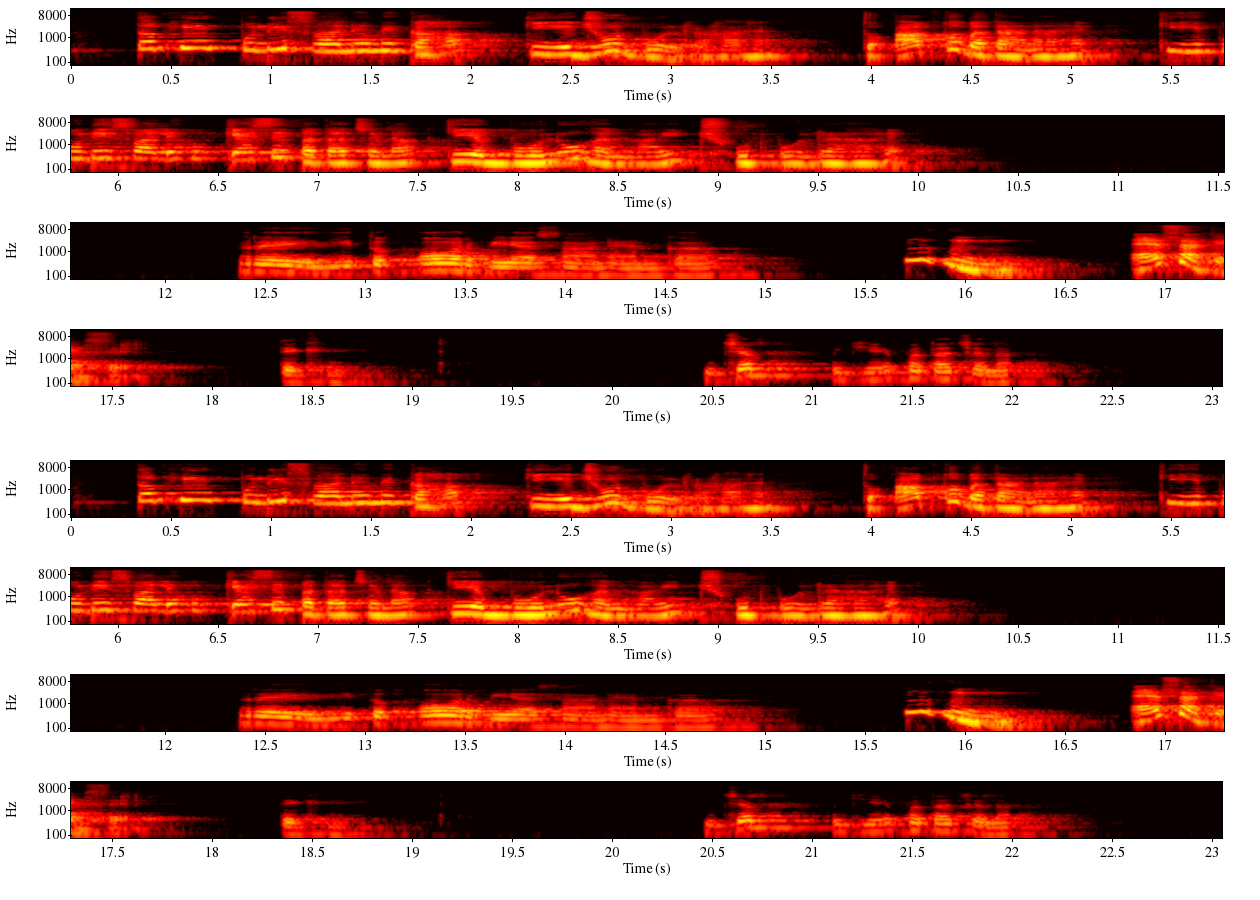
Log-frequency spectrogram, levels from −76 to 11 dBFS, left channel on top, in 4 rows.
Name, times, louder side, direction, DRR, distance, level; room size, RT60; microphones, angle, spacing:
voice 1, 0.3-2.0 2.3-3.6 4.0-5.1 5.5-10.0 15.7-16.3 16.8-17.6, equal, ahead, 3 dB, 1.4 m, -24 dB
voice 2, 12.4-14.8 18.3-18.7 20.5-20.8 21.1-22.0, left 1 dB, 60° left, 4 dB, 2.8 m, -29 dB
24.5 x 24.0 x 8.1 m, 0.74 s
head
